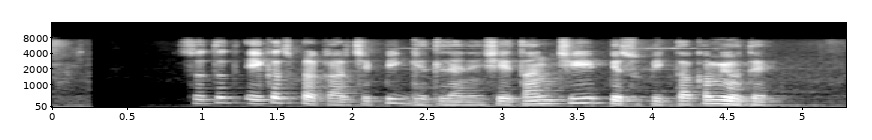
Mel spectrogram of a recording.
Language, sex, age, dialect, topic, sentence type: Marathi, male, 25-30, Standard Marathi, agriculture, statement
